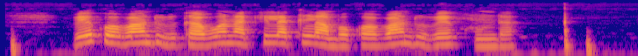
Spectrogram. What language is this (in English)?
Taita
